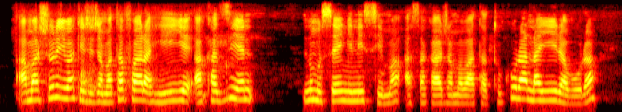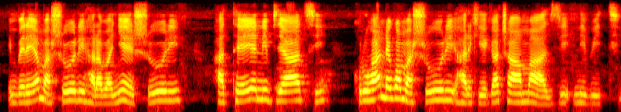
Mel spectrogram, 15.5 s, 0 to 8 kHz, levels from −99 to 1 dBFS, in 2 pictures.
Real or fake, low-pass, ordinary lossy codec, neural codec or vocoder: real; 7.2 kHz; Opus, 64 kbps; none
